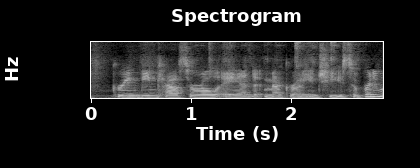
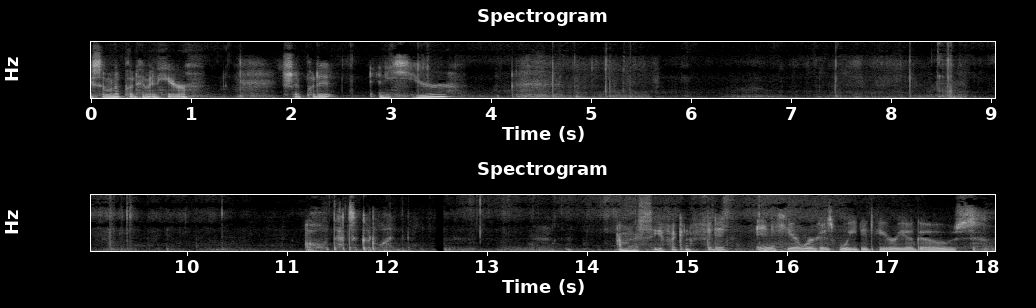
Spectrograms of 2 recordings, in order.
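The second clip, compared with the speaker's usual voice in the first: hushed whisper, much quieter; 5 dB quieter than usual. Hiding a stuffed toy so someone nearby can't hear, whispering. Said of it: "I'm whispering so David can't hear me".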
